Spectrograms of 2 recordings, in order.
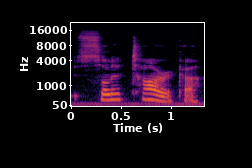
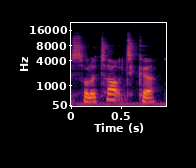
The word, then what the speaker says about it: Solitairica: in love with recently i did spend a lot of time thinking it was called something entirely else because i'd added new letters and was calling it solitarctica which sounds like a new continent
